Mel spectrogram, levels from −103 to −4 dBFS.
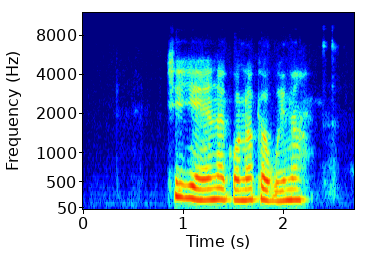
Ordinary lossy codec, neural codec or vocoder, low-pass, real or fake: Opus, 16 kbps; codec, 16 kHz, 8 kbps, FreqCodec, smaller model; 7.2 kHz; fake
